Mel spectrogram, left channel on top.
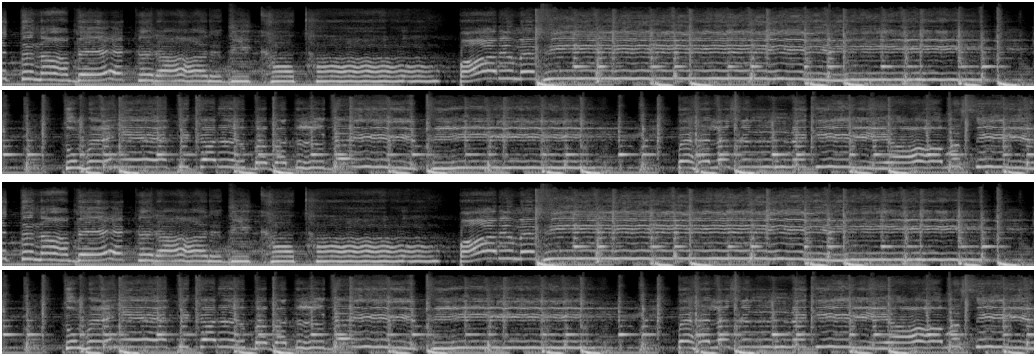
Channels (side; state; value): both; identical; correlation 1.00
